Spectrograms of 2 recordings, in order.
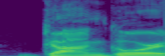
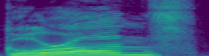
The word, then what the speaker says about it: Goron: You didn't even say it right. How do you say it? I want to say this right. Are you talking about tears to flow? Are you talking about Gorons?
